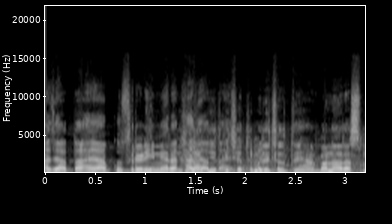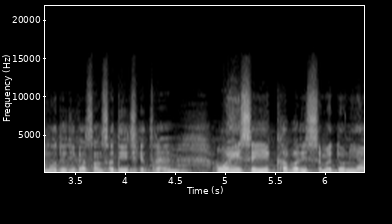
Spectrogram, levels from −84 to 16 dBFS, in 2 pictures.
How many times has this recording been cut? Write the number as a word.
one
